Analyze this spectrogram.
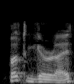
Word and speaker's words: Buttgereit: It feeds in to pretentious German director Jörg Buttgereit. That might not be pronounced correctly, but the first part of his last name is Butt.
